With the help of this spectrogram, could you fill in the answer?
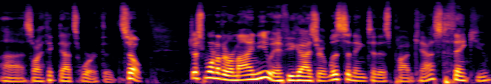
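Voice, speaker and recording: This man has an American accent and a medium pitch, recorded with a dry, close sound with no echo against a very clean, silent background. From Massachusetts. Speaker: podcast co-host. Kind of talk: casual chat. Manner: hesitant, many fillers.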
